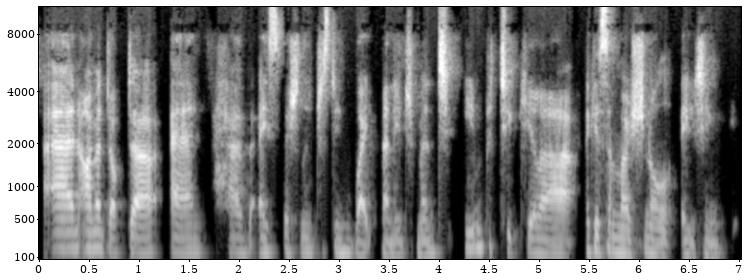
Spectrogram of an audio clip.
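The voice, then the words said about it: Australian accent. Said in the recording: “I'm from Australia. You can probably tell by my accent.”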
